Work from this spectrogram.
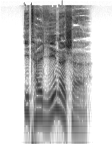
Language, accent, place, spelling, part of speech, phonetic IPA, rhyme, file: German, Germany, Berlin, italienischer, adjective, [ˌitaˈli̯eːnɪʃɐ], -eːnɪʃɐ, De-italienischer.ogg
- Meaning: inflection of italienisch: 1. strong/mixed nominative masculine singular 2. strong genitive/dative feminine singular 3. strong genitive plural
